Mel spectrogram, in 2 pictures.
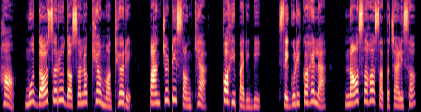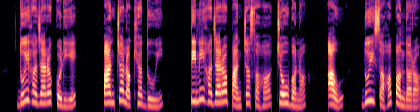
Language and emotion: Odia, neutral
